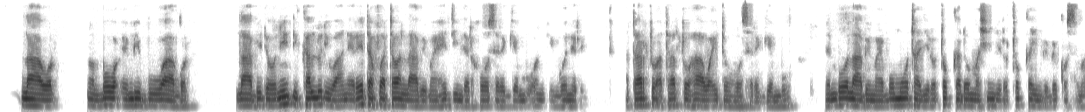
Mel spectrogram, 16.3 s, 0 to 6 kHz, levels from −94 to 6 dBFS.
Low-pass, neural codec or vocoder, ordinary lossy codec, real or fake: 5.4 kHz; none; AAC, 32 kbps; real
